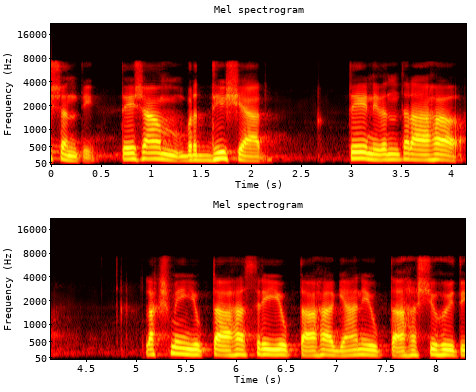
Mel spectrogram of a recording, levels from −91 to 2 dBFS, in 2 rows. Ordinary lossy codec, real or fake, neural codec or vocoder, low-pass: none; fake; codec, 24 kHz, 1.2 kbps, DualCodec; 7.2 kHz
